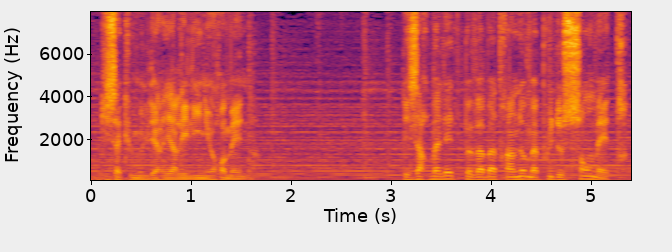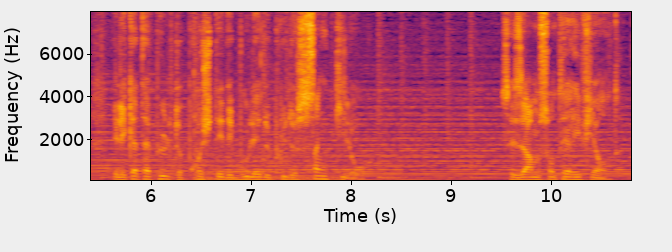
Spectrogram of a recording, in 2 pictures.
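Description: A man reading scripted historical documentary narration in a measured, dramatic way. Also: fairly low pitch. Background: loud music.

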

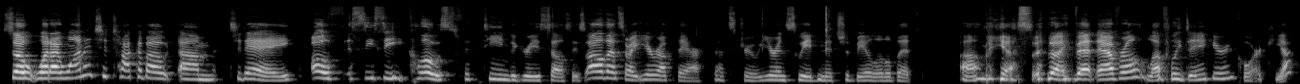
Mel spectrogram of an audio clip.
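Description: Upbeat boston lady in her 30s, craft room webcam, greets everyone by name, bit high pitched. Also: expressive, normal speed. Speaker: crafting livestream host. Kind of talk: casual live chat with viewers. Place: home craft room, indoors.

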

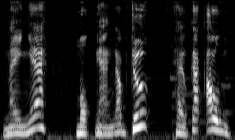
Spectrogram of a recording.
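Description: A man's voice: fairly high pitch, sing-song, moderate pace, pushed and bright. A man voicing a comic, mock-learned tea-shop philosopher in a cartoon, speaking emphatically. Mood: mock-serious. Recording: music behind the voice.

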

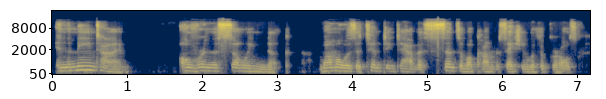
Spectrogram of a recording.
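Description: A woman reading a picture book aloud to children with expressive narration. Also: sits low, moderate pace, slightly rough. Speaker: storybook reader.

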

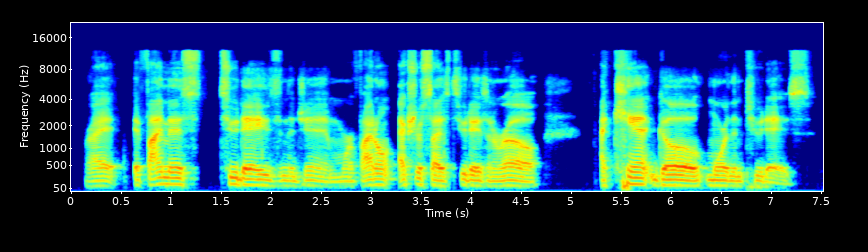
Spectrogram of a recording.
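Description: Man, thirties, deep low voice, earnest motivational talk, repetitive, video call. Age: 30s. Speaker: podcast guest. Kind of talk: casual interview talk. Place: indoor room with a plant and a couch.

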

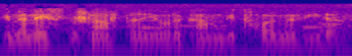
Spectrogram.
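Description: A man acting a sober narrator and confidant in a 1970s radio drama, in measured, articulate storytelling. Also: fairly low pitch, flat delivery, over music, natural voice. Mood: sober, grave. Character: sober male narrator, astronaut's concerned confidant. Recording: narrow-band 1970s radio play recording.

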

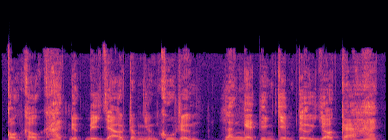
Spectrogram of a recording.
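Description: A man's voice: fairly high pitch, animated, moderate pace, husky. A man playing a brave young prince in a cartoon, speaking in an earnest, heroic manner. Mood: longing, pleading. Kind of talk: cartoon voice acting. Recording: music behind.

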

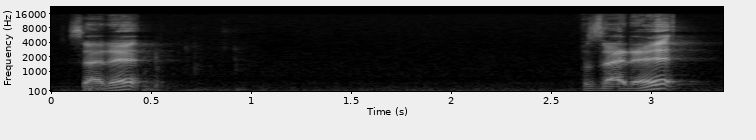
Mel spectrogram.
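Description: A man's voice: lowish voice, big pitch swings, takes it slowly, a bit bright, slight background noise. A young man with a congested voice, nervously talking himself through a horror game into a headset mic in a small room at home. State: congested from allergies. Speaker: gaming video creator.

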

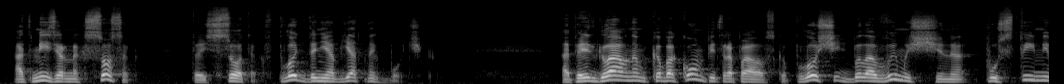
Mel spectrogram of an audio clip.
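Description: A man narrating a novel for radio in a measured, expressive storytelling manner. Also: on the high side. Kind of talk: dramatised literary narration for radio.

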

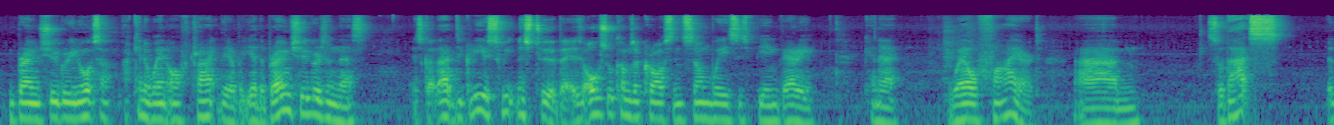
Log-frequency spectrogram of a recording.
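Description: A man's voice: medium pitch, slight background noise. A young man talking to camera at a table in a small room, reviewing a beer in a thoughtful, rambling way with many ums and restarts. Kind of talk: casual solo review to camera. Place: small plain room indoors, seated at a table.

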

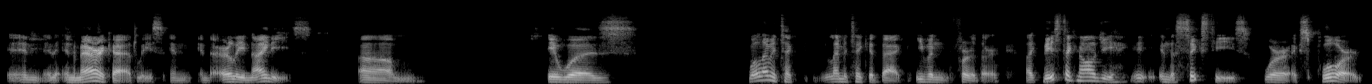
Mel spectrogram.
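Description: A man's voice: fairly low pitch, a bit bright, slightly rough, dry recording. A young man from Indonesia, a PhD researcher talking casually on a video call, rambling and thinking aloud with many fillers and restarts. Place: small bedroom-like room.

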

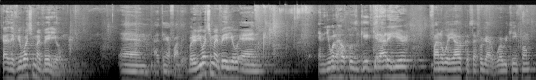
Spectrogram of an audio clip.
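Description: A man's voice: mid-range voice, normal speed, fairly bright tone. A man hosting an exploration vlog, talking casually and a bit hesitantly to viewers and his companion as he goes. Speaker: host of a ghost-hunting urban exploration vlog. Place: inside a large abandoned building. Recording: echoey, noisy handheld camera audio.

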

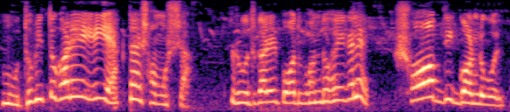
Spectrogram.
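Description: A woman's voice: high voice, animated, brisk, bright, forceful tone. A woman playing an anxious, kindly mother-in-law in a cartoon, motherly and fretful. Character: anxious, kindly middle-class mother-in-law of grown son. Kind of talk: cartoon voice acting, domestic moral story.

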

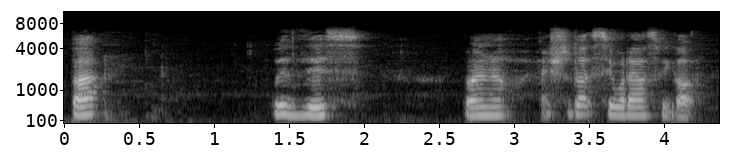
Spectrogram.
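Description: A woman giving casual let's-play commentary as she plays, chatty and thinking aloud with fillers, a little hoarse from a cough. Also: medium pitch, monotone, moderate pace, a bit bright, muffled recording. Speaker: gaming video creator.

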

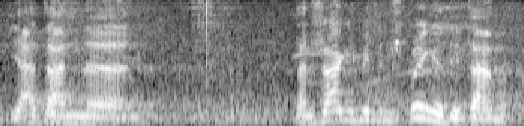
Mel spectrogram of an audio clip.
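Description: An actor playing a decent, guarded older retired schoolteacher and chess player in a German crime radio drama. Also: male voice, a little high, very animated, moderate pace. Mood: loyal, matter-of-fact. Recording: noisy radio drama with background ambience.

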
